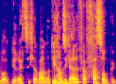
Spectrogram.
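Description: Dark and mellow in tone, a man speaks at a medium pitch. The recording is very clean with a silent background. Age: 50s. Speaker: guest expert on democracy and faith. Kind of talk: casual interview conversation.

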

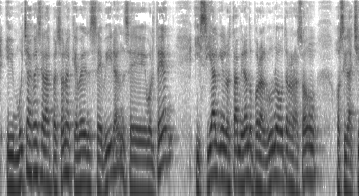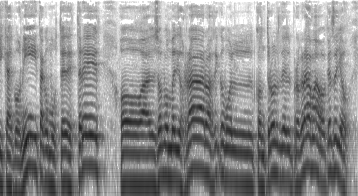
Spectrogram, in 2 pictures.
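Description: A man with a Dominican accent talks at a moderate pace in a fairly high pitch, with ordinary pitch variation and very even loudness. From Dominican Republic, Cibao valley in the north. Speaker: blind musician and aspiring orchestra conductor. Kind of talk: casual interview.

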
